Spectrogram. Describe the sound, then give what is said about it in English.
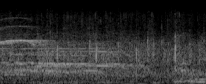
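Applause from an audience for the rhythm section of a live band, a steady dense wash of clapping that holds at an even loudness across the whole stretch without pause. “Now, can we have a big cheer, please, for the rhythm section?”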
